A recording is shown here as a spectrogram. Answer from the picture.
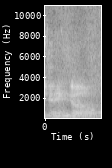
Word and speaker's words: Django: And I'm going to choose Django, the D is silent, as one example implementation for a data model.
